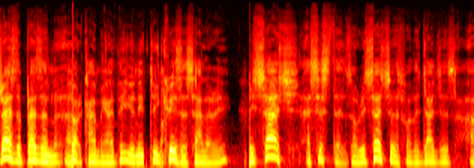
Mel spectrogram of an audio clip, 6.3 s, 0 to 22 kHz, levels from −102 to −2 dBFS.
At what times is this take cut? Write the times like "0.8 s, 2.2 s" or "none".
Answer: 0.9 s, 2.0 s, 3.3 s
